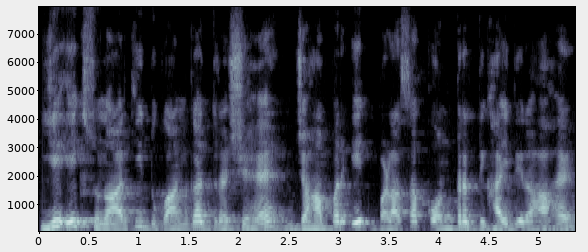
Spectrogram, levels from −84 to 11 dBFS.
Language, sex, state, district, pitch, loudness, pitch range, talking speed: Hindi, male, Uttar Pradesh, Lalitpur, 150 Hz, -15 LUFS, 150-205 Hz, 200 wpm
